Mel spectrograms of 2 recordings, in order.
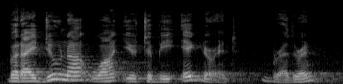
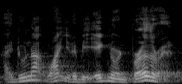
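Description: First: There is a pause before 'brethren'. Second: There is no pause before 'brethren'.

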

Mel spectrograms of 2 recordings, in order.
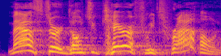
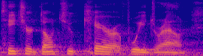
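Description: First: It is said in a panicked, desperate tone. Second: It is read in a calm, plain tone.

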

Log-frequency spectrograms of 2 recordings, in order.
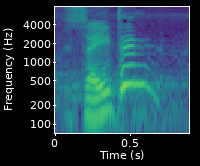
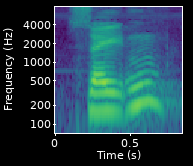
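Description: First: It is said in a prim, mocking character voice. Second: It is said in an ordinary, plain voice.

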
